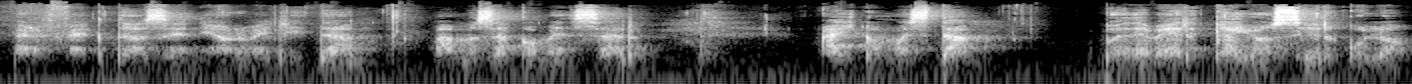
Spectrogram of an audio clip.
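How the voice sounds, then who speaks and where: Woman playing attentive female examiner for an ASMR roleplay: crisp, very bright whisper, soothing and polite. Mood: gentle, attentive. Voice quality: soft breathy whisper. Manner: slow, soothing, polite instructions with encouragement. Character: gentle, attentive female medical examiner preparing a fighter.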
